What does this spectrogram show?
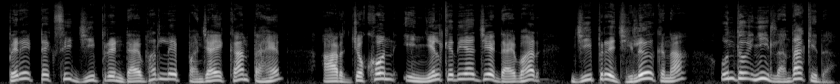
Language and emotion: Santali, happy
